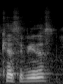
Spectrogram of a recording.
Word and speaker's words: Cassavetes: It is just Cassavetes.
